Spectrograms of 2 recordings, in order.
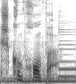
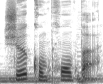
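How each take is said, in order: First: The phrase is said very fast and run together. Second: The phrase is said at a normal, careful pace. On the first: "sometimes people will say this very fast" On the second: "you can say je comprends pas"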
